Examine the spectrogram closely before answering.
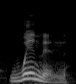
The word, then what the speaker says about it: women: O yes there are words like women which is pronounced with an e so again this second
